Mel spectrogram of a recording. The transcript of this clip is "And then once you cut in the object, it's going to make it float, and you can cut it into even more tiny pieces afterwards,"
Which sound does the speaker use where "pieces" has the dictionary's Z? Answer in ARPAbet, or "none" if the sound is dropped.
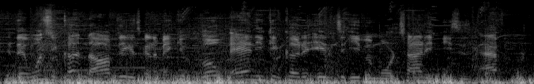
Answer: Z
